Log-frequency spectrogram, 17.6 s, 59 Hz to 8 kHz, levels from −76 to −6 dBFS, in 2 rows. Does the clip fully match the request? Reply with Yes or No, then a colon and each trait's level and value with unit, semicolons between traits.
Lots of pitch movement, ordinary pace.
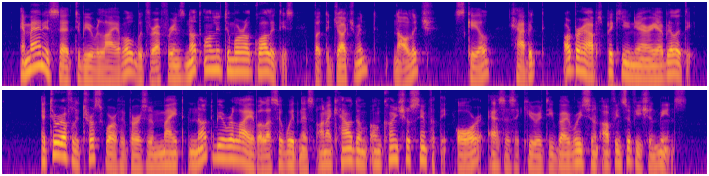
Yes: wide, 6.4 semitones; average, 165 wpm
